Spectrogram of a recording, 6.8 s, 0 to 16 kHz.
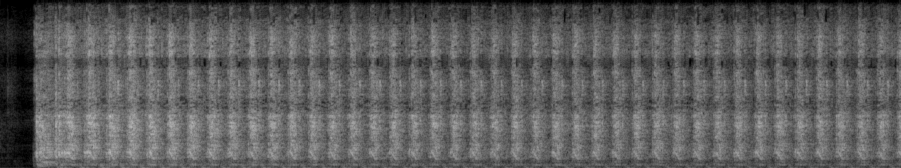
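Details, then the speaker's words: Auction-bought Peugeot Speedfight 2 100cc two-stroke scooter, long unused, spark confirmed, carb possibly not yet full: steady starter cranking about three pulses a second, never catches or speeds up; cranks, no start, cause unknown. "No, nothing again. So in the interest of the video, I'm just going to have a little play around, see what we can figure out, and hopefully we will get it to fire into life at some point soon."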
